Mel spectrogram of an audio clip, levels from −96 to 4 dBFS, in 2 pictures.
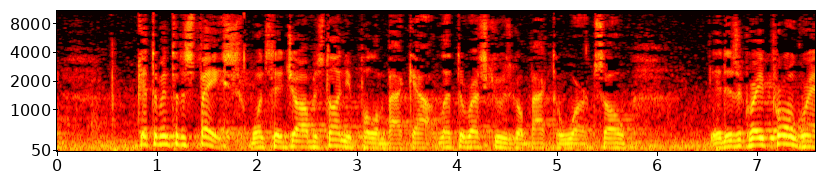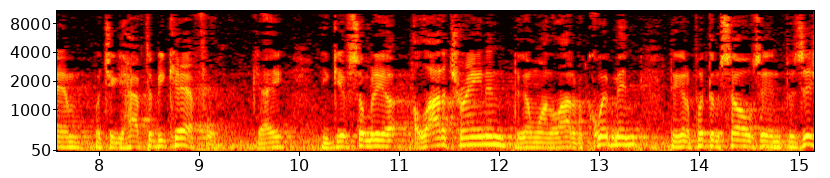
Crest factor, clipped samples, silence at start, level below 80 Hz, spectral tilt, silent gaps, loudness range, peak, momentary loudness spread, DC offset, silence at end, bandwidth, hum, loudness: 16 dB; under 0.1%; 0 s; -44 dBFS; -5.5 dB/octave; none; 2 LU; -6 dBFS; 8 LU; under 0.1%; 0 s; 11 kHz; none; -23 LUFS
